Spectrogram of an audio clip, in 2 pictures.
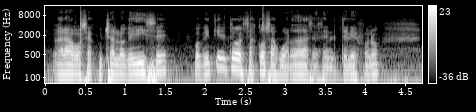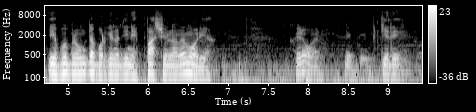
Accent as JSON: {"language": "Spanish", "country": "Argentina", "said": "yo como argentino"}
